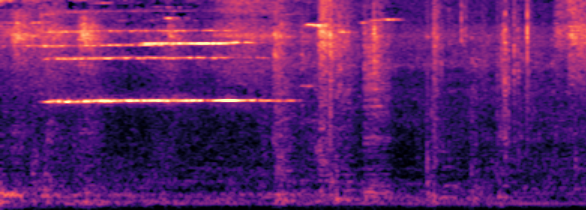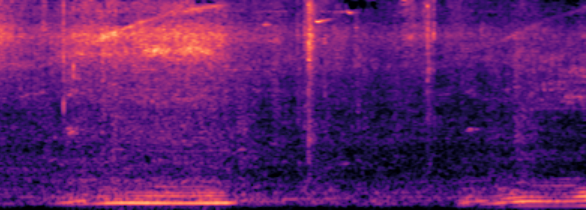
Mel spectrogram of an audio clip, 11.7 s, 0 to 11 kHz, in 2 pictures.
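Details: Onboard 2007 Torino bus on Mercedes-Benz OF-1722M chassis (Grande Londrina 4178) under way: a low steady drone with a growl swelling under load over road rattle, a worn, growling rear differential.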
